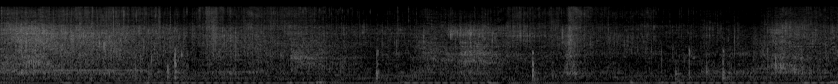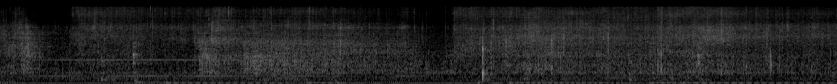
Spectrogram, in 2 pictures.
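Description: Beaten eggs sizzling in hot oil in a wok as a wooden spatula stirs and scrapes them, with scattered light clicks of the spatula against the pan. The sizzle is loudest at first and settles lower as the eggs set toward half cooked.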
